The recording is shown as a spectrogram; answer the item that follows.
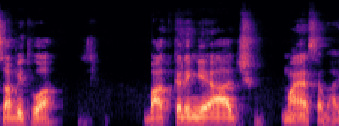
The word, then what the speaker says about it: मय सभा: बात करेंगे आज माया सभा की। वैसे मैं पहले ही बता दूं, इस मूवी का नाम माया सभा नहीं, मय सभा है।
